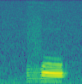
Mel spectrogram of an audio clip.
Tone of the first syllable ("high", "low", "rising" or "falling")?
low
